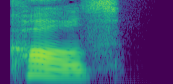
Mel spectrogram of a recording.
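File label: "calls", American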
